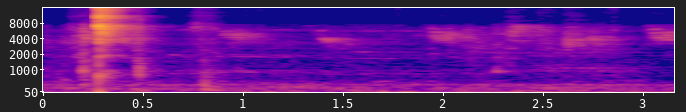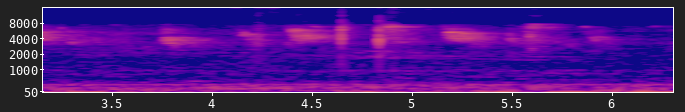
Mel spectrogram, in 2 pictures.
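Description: A sharp click about a third of a second in, with a smaller one just after, as the ring light's power is connected and switched on. Birds chirp on and off throughout.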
